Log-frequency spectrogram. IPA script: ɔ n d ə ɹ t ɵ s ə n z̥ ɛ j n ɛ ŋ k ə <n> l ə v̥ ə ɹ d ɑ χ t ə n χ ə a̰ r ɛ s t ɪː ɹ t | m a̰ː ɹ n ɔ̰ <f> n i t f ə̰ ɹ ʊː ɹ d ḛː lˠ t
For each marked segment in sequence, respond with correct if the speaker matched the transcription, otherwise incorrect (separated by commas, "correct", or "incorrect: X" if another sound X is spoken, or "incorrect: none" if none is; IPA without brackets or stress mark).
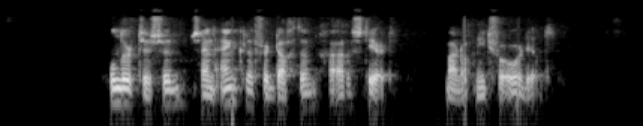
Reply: incorrect: none, incorrect: χ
